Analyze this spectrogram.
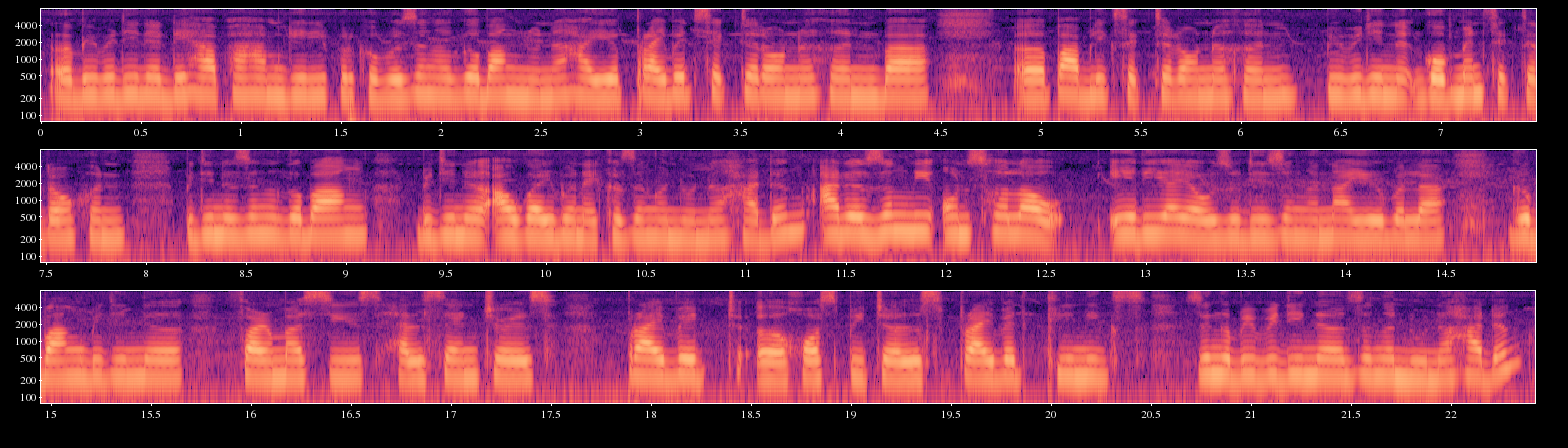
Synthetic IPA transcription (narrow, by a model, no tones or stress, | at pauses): bibidinɐdeɦapʰaɦamɡiɾipʰɯɾkʰɯbɐzɯŋɐɡɯbaŋnunɯɦajɯpɾajbʱet̚sek̚tɐɾawnɯhɯnba | pablik̚sek̚tɐɾawnɯhɯnbibidinɡɔbɾmentsek̚tɐɾawhɯnbidinɐzɯŋɐɡɯbaŋ | bidinɯʔawɡajbɐnajkʰɐzɯŋɯnunɯhadɯŋa̰ɾɯzɯŋniʔɔnsolaw | eɾijajawzudizɯŋɯnajɯbɐlaɡɯbaŋbidinɯ | pʰaɾmasisheltʰsentɐɾs | pɾajbʱet̚hospitɐlspɾajbʱetkliniks | z̥ɯŋɐbibidinɐzɯŋɯnunɐɦadɯŋ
